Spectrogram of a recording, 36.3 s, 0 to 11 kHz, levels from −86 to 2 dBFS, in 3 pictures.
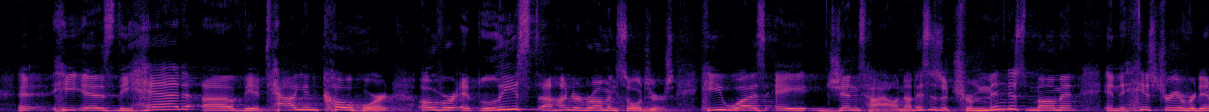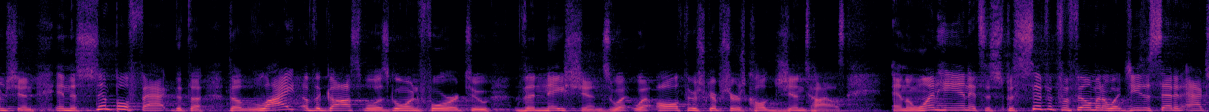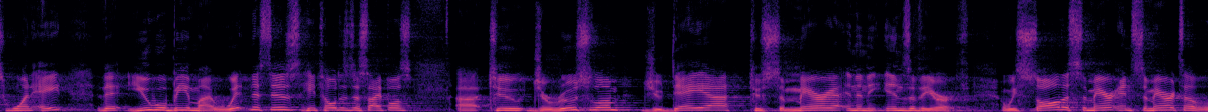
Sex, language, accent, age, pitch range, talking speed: male, English, American, 40-59, 160-210 Hz, 165 wpm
